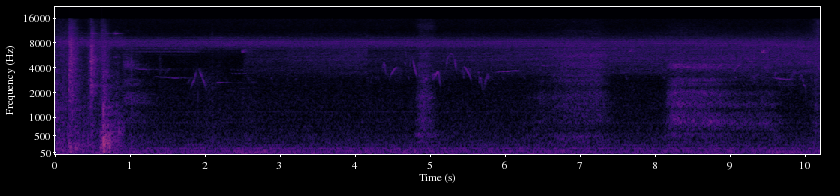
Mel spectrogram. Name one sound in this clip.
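A young woman speaks softly and calmly.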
